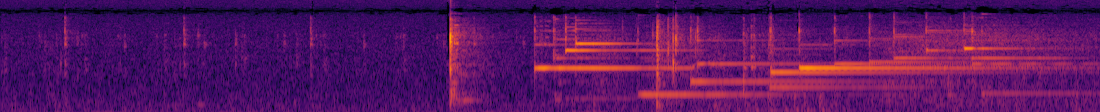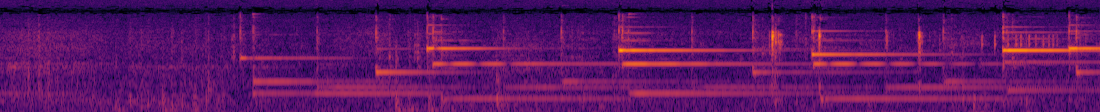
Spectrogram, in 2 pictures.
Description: A music box is chiming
